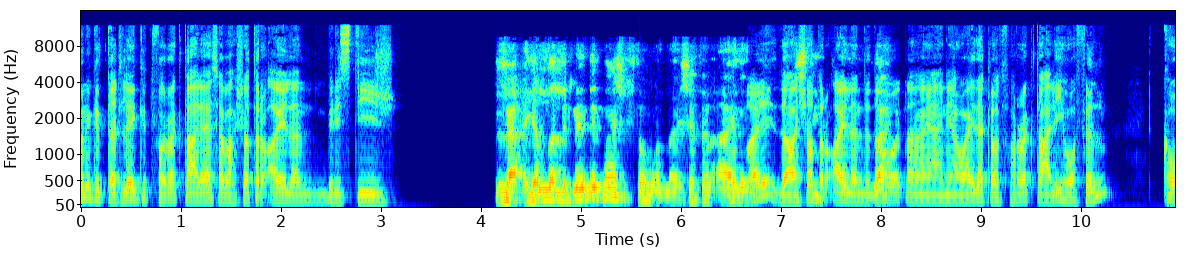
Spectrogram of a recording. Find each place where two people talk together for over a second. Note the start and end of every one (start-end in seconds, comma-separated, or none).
6.5-8.1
